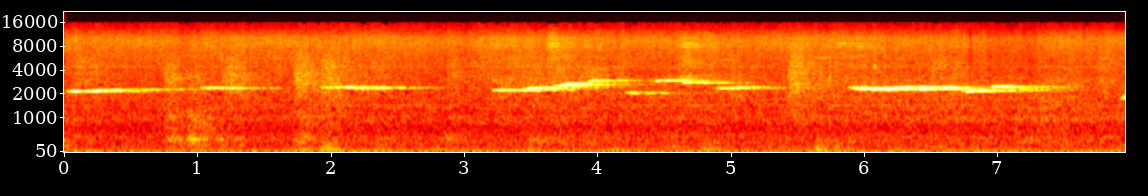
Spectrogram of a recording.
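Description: human body sound, person whistling

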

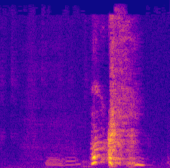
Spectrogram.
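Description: human body sound, sneeze

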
